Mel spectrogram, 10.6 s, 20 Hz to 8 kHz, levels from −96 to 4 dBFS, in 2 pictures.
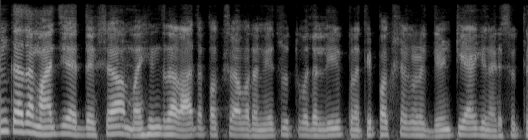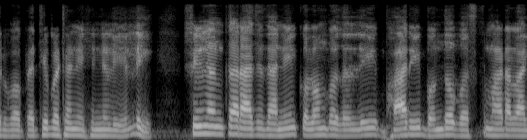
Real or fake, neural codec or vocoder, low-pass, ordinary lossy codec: fake; codec, 32 kHz, 1.9 kbps, SNAC; 7.2 kHz; none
